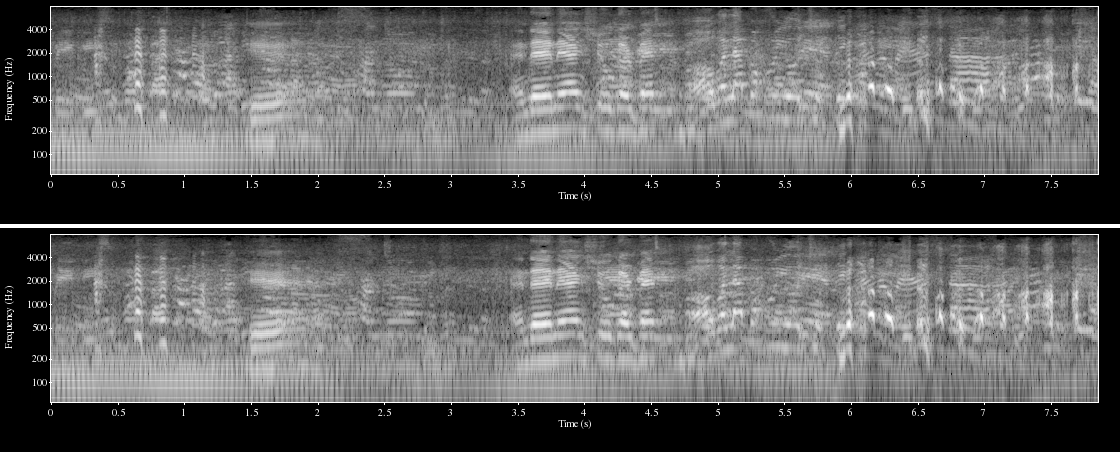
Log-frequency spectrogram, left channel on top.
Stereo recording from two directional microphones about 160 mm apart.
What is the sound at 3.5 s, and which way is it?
A man's voice, 5° left (ahead or behind).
